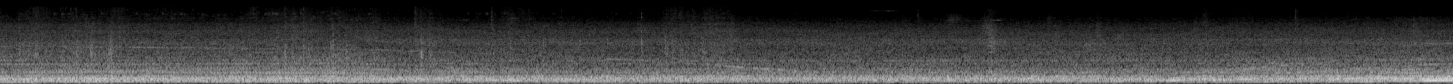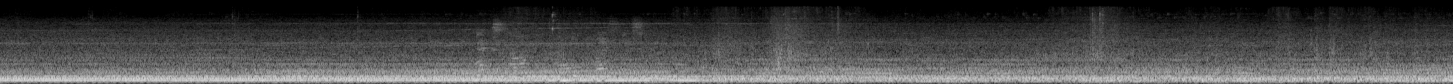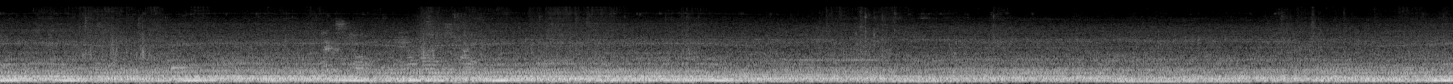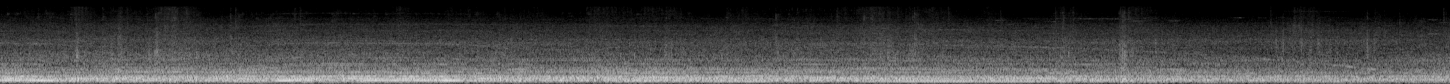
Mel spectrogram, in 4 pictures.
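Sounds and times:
bus engine running: 0:00.0 - 0:58.0
drivetrain whine: 0:00.0 - 0:58.0
road noise: 0:00.0 - 0:58.0.

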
